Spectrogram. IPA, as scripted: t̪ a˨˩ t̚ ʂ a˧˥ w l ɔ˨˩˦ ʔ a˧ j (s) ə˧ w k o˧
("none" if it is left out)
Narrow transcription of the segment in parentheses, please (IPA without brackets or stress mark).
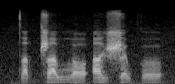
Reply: ʂ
